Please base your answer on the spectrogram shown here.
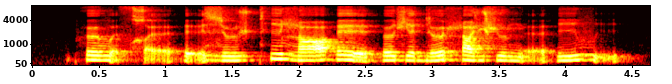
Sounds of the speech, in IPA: pʰ ø v ɛ̰ θ χ ɛ̰ | ḛ z ʉ ʒ tʰ i ɮ ɑ | e | ø ɕ e d ø ɬ ɑ ʒ ɕ ʉ ŋ ɛ̰ | i v ḭ

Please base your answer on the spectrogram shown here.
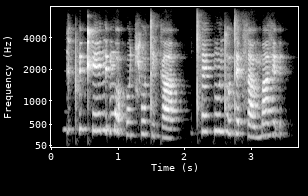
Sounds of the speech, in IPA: ɡ ɪ˦ ʔ pʰ ɪ˦ ʔ kʰ e˦ ɪ̯ n ɪ˦ ʔ m ɔ̰˦˨ h o˦ t͡ɕʰ o˦ t i˨ k ä˨ | tʰ ɛ˦ k ũ˦ d o̰˦˨ t ɛ˦ ʔ sʰ a˨ ʊ̯ m ä˦ z ɪ˦ ʔ

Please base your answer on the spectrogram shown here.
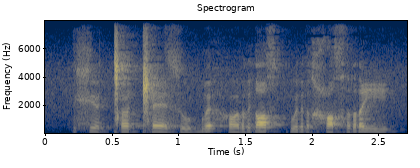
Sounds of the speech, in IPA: xʲ ʌ˧˩ ǀ ʌ˧˩ ǁ ɛ˧˩ s u˩˧ b ə˥ h ɔ˧ r ɾʲ æ˥ sˤ kʷ ə˥ r χ ɪ˧ sˤ r i˥˧

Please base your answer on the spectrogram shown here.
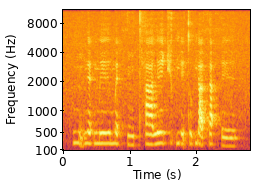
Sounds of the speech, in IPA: m ĩ˦˨ ŋ ɛ˦ ʔ m e˦ ɪ̯ m ɛ˦ ʔ θ ĩ˨ tʰ ä˦ l e˦ t͡ɕ ʊ˦ ʔ j ḛ˦˨ t ʊ˦ ʔ j ä̰˦˨ θ ä˦ ʔ θ e˨ ɪ̯

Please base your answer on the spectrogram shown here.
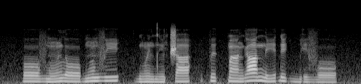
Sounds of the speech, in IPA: oː˧ v ũ˨˦ l oː˧ b ũ˦ v i˦ | ɡʷ ĩ˧ d ĩ˧ t͡ʃ a˦ | p ɨ˧ k͡p ã˧ ɡ aː˦ n iː˨˦ ɗ i˧ ɡ͡b i˧ v oː˧

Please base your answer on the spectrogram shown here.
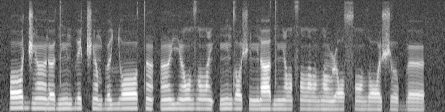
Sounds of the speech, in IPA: ɔ d͡ʒ ɐ̃ː ɾ œ d ĩ b e t͡ʃ ɐ̃ b œ ʎ ɔː t ɐ̃ ʔ ɐ̃ j œ̃ zˤ ĩː ʔ ĩ d ɔ ʃ ĩ ɾ a d ĩː sˤ ĩː ðˤ ɐ̃ ɭ ø sˤ œ̃ ðˤ ø ʃ ɤ b œ

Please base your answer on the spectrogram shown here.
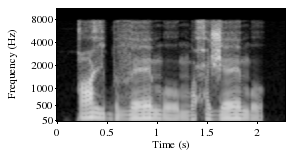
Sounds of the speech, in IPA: q ɑ ɣ i b ɛ v ɛː m oː m ɔ ħ e ʒ ɛː m o

